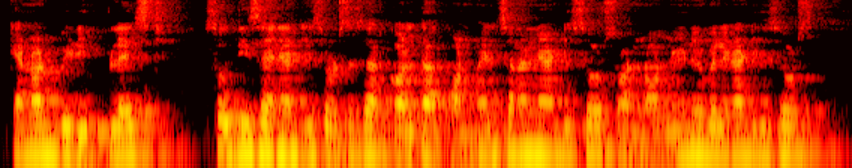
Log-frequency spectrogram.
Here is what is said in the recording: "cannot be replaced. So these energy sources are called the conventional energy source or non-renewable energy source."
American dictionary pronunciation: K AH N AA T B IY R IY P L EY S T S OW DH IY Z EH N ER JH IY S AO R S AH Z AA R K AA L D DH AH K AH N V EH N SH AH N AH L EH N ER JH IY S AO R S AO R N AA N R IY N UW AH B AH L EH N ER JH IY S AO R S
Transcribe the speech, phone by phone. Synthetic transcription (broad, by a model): K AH N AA T B IY R IY P L EY S T S OW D IY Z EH N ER JH IY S AO R S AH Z AA R K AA L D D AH K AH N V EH N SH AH N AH N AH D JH IY S AO R S AO R N AA N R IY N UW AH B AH L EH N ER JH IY S AO R S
